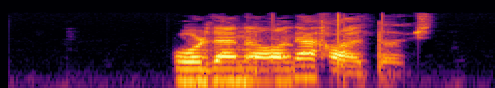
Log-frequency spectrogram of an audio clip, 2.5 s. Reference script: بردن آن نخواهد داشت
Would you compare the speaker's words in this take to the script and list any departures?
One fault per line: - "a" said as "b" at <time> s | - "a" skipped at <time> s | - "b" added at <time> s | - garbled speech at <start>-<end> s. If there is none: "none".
none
